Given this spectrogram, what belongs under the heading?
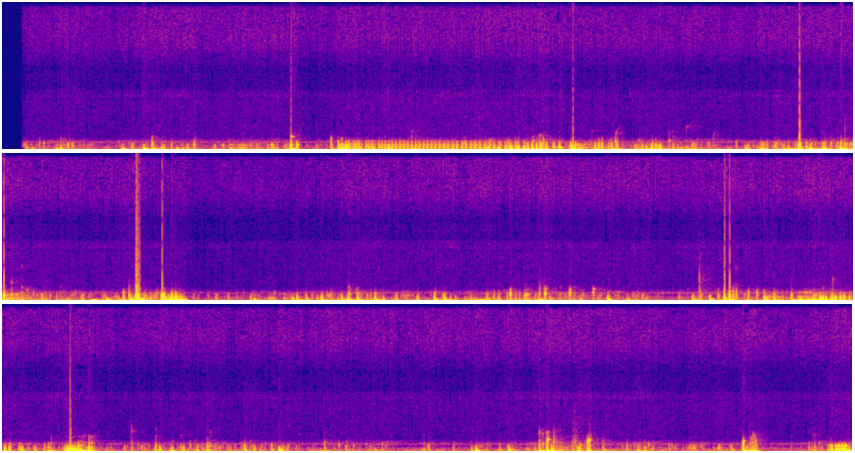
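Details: Low gurgling, rumbling and popping from an adult's abdomen: stomach growling, ordinary bowel sounds (borborygmi).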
